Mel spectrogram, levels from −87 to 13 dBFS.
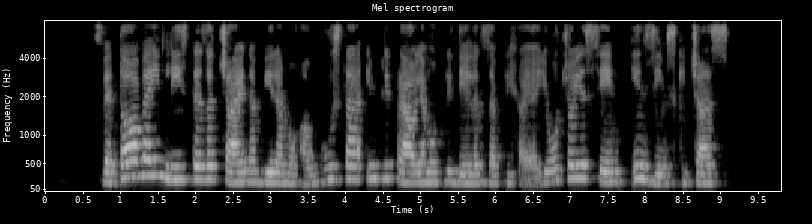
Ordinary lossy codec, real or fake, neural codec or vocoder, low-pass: none; real; none; 7.2 kHz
